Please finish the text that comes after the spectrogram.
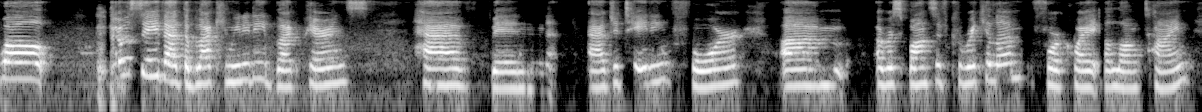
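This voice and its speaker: A woman's voice: a little high, expressive, slow pace, a bit bright, low-quality recording. A woman speaking as an educator on a discussion panel, explaining things with careful, thoughtful and fairly formal phrasing.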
